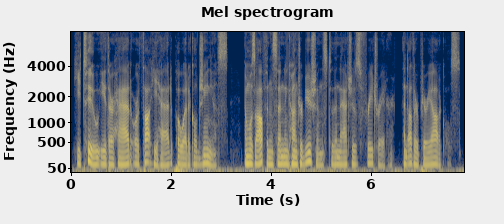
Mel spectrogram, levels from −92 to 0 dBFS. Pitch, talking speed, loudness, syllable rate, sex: 105 Hz, 175 wpm, -21 LUFS, 5.3 syllables/s, male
